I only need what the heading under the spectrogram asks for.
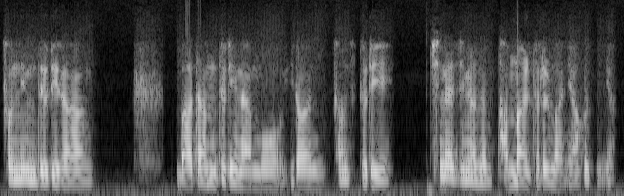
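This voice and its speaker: A man's voice comes through a voice changer that pushes it low and hides who he is. He answers in short, matter-of-fact replies. The phone line sounds dull and dry. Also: fairly quick, dry recording. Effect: voice disguised by a pitch-lowering voice changer. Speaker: anonymous witness on a phone link. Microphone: phone call.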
